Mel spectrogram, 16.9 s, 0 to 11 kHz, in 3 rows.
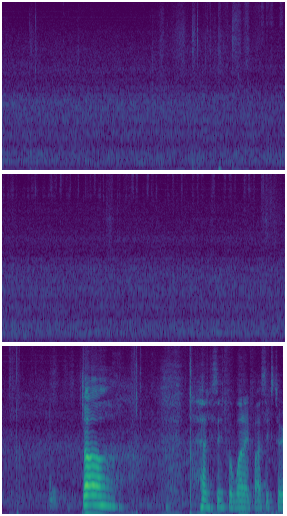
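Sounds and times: pen scratching on paper: 4.6 - 11.3.

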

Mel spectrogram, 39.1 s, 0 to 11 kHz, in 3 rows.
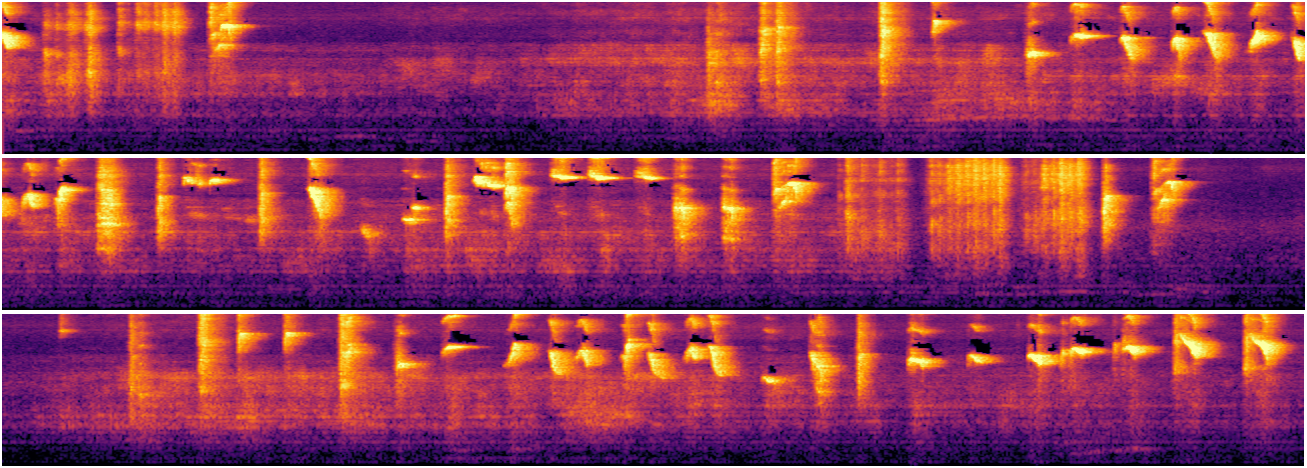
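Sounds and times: bird chirping and whistling: 28.0 - 38.9.

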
